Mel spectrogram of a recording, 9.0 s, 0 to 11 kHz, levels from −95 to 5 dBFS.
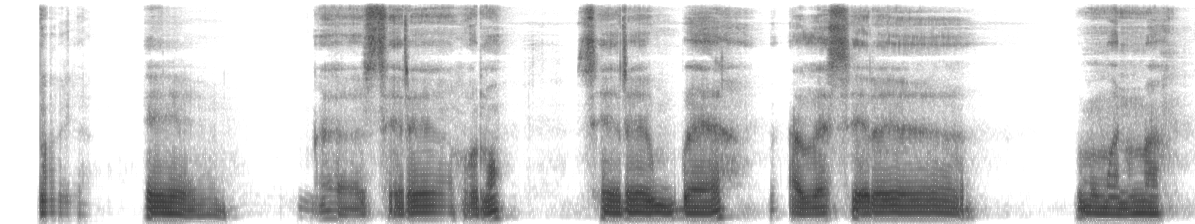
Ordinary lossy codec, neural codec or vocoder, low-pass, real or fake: none; none; 9.9 kHz; real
